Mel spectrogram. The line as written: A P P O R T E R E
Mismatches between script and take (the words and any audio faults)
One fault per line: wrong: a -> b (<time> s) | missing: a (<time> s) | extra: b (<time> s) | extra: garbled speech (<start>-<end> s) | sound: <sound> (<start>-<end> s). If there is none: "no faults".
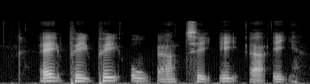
no faults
